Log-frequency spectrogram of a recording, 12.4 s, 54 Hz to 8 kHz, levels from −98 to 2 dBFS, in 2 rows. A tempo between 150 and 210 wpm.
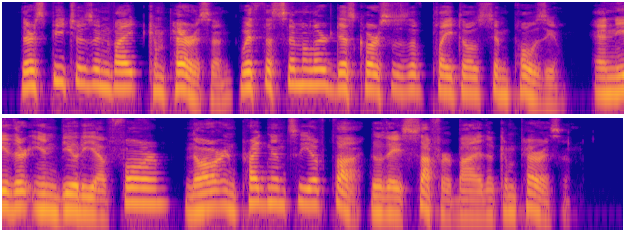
No: slow, 135 wpm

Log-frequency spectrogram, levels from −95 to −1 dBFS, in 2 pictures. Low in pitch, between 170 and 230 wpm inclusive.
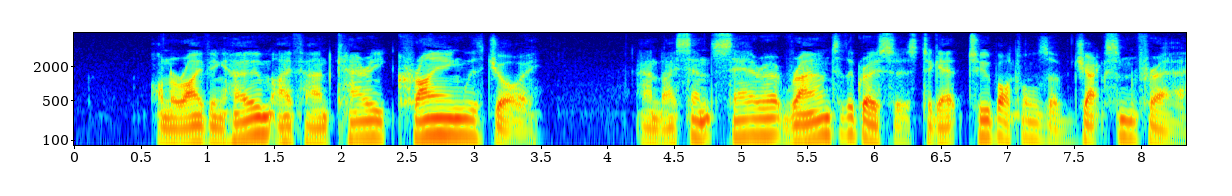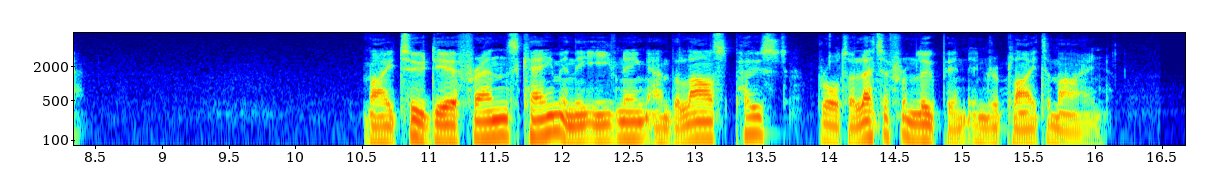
No: very low, 95 Hz; average, 160 wpm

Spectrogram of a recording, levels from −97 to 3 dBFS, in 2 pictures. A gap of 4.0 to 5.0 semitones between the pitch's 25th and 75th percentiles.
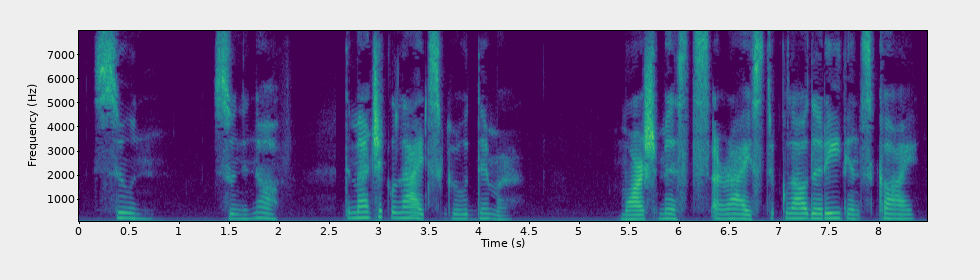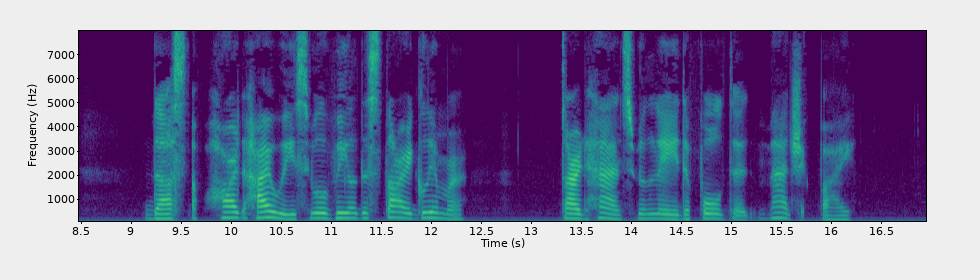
No: average, 2.8 semitones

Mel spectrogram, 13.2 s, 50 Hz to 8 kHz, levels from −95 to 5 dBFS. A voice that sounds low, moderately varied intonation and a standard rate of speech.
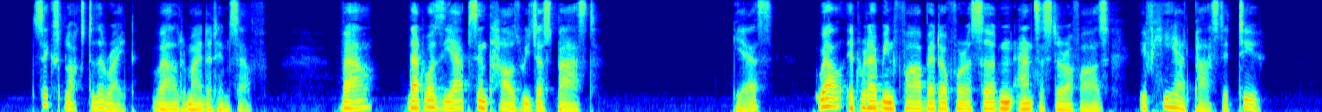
Yes: low, 115 Hz; average, 3.9 semitones; average, 165 wpm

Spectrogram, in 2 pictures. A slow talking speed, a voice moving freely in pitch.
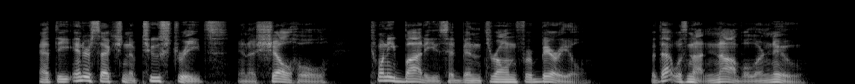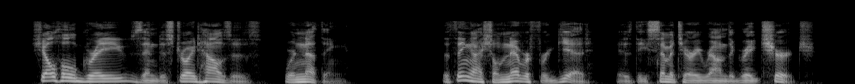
No: average, 160 wpm; wide, 8.0 semitones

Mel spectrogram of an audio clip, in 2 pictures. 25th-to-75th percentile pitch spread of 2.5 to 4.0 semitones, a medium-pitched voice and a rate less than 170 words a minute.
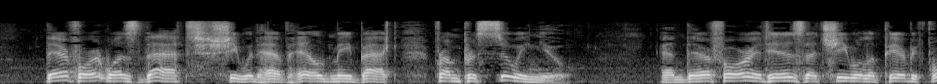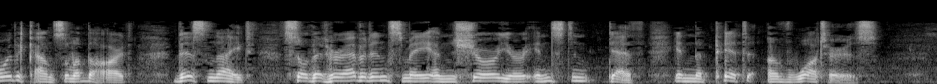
Yes: average, 3.4 semitones; medium, 145 Hz; average, 140 wpm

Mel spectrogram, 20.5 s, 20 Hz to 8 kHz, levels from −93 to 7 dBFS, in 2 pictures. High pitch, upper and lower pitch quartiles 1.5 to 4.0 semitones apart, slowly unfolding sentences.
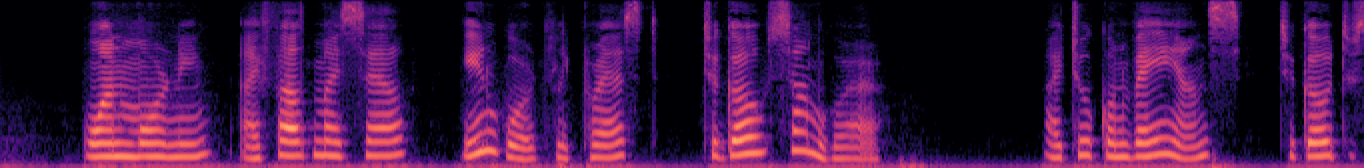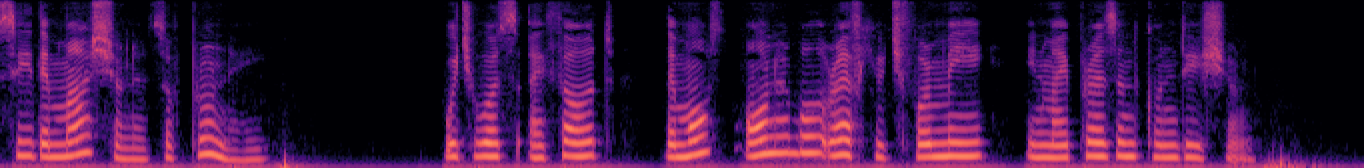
Yes: high, 235 Hz; narrow, 2.6 semitones; slow, 105 wpm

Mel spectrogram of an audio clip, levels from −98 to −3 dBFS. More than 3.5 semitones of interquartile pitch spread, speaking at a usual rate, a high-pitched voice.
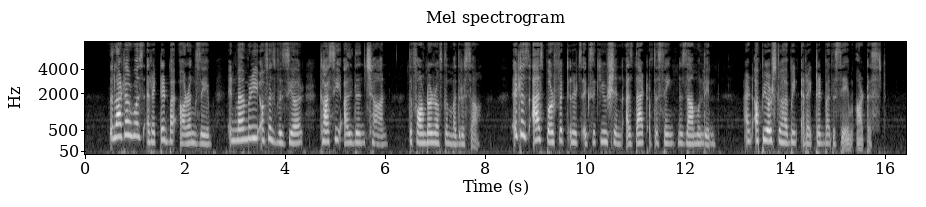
Yes: average, 4.0 semitones; average, 170 wpm; high, 215 Hz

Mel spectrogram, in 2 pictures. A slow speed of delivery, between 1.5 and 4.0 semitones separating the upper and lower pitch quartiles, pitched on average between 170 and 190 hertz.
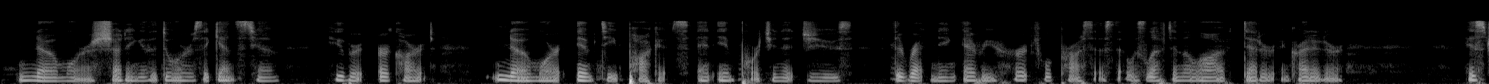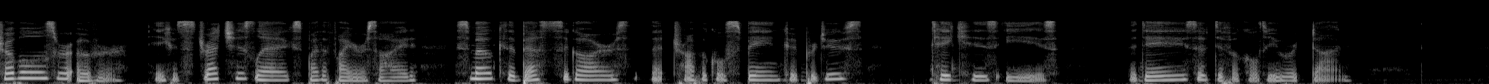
Yes: slow, 120 wpm; average, 3.5 semitones; medium, 185 Hz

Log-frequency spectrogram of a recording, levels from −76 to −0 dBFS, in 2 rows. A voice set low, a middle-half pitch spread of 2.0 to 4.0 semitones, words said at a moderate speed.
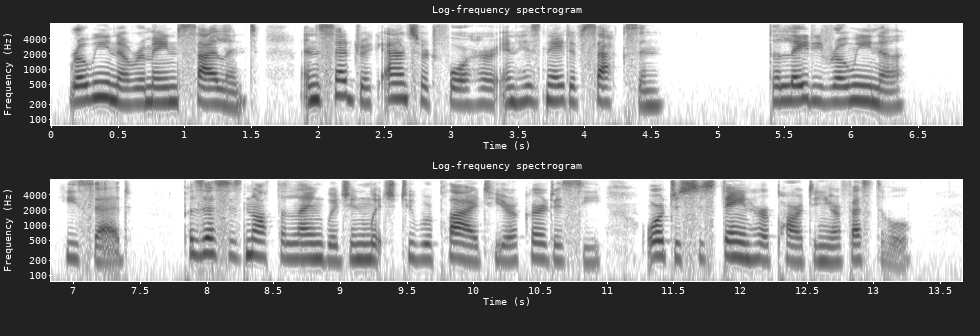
No: high, 220 Hz; narrow, 2.6 semitones; average, 160 wpm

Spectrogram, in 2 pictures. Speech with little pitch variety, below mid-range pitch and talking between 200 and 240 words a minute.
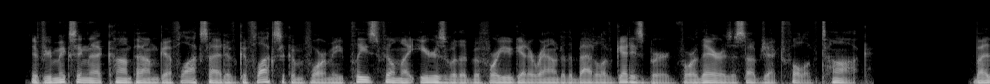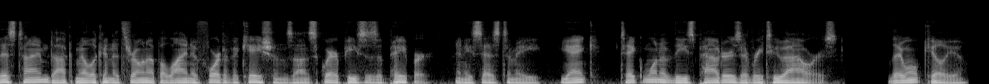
No: average, 3.6 semitones; very low, 80 Hz; fast, 205 wpm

